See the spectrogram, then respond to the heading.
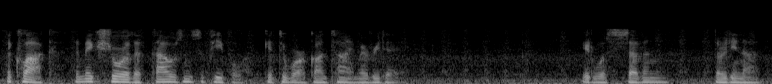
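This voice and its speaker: A man playing an ominous train conductor, narrating in a measured, theatrical old-time radio horror style. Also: deep voice, background noise, lightly acted. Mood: somber storytelling. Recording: dull lo-fi sound under music.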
